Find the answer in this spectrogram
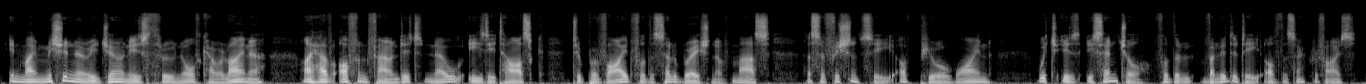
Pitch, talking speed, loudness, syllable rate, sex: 100 Hz, 160 wpm, -20 LUFS, 5.2 syllables/s, male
